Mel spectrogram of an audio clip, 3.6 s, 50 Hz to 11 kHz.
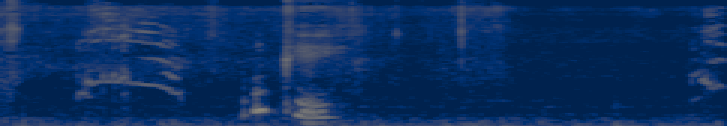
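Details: Indoor foster cat household with Basil, Oodles and Zimothy, May 22, 2024: one drawn-out, gently falling meow, followed by a brief human voice and soft thumps.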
